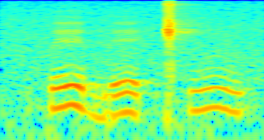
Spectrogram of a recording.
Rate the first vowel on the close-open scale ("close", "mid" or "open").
mid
